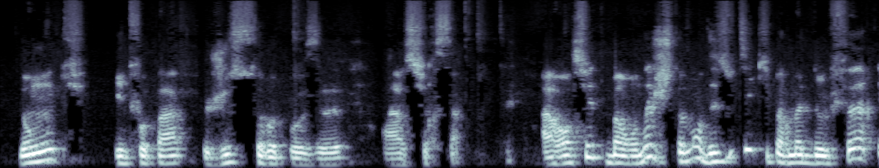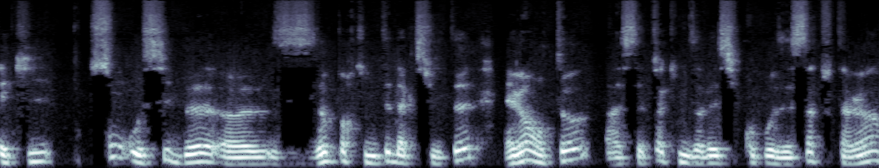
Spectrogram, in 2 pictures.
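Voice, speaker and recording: The man talks at a middle pitch and keeps a moderate pace. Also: lively intonation. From French-speaking Canada. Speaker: educational technology trainer. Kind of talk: webinar presentation. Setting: online webinar. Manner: hesitant, many fillers.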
